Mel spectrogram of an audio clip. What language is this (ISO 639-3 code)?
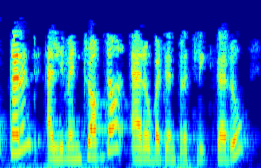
guj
